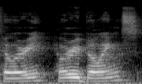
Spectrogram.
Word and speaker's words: Hilary Billings: Well, I'm here with Hilary Billings.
